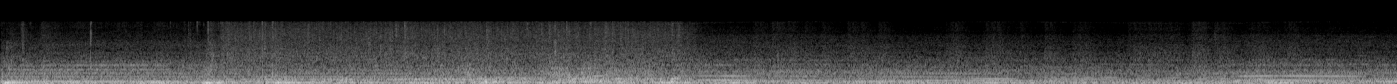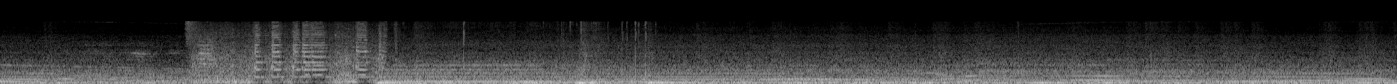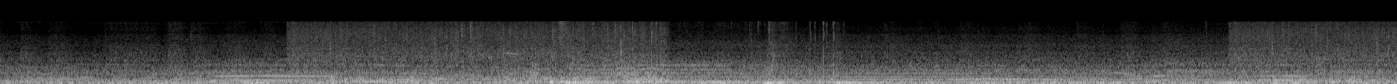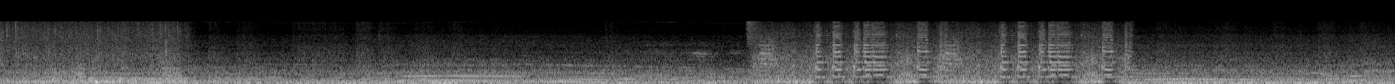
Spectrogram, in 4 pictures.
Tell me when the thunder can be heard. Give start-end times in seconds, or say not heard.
2.2-7.0, 30.8-34.6, 40.2-43.9.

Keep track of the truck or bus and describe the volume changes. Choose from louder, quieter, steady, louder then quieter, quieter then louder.
steady.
